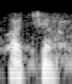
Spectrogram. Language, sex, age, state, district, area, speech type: Assamese, male, 30-45, Assam, Golaghat, rural, conversation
